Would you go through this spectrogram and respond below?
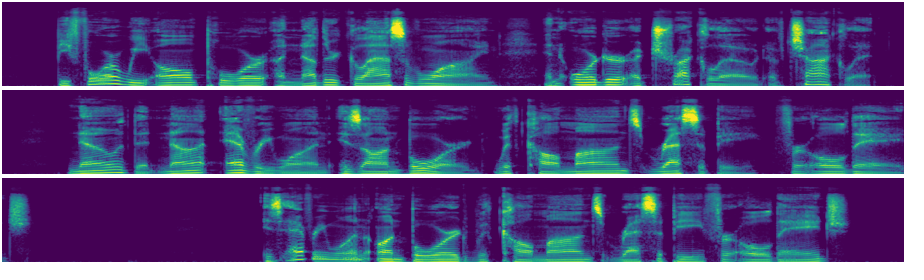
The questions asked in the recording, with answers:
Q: Is everyone on board with Kalman's recipe for old age?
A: No, not everyone is on board with Kalman's recipe for old age.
